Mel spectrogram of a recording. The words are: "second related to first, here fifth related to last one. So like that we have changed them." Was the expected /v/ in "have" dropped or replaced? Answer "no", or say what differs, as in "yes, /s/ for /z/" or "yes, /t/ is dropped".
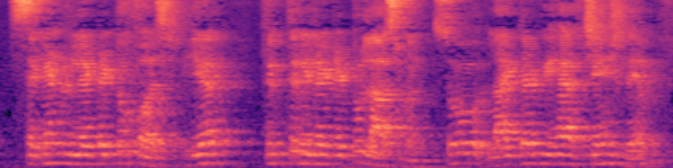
no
